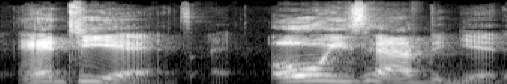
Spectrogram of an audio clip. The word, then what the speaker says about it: Auntie Anne's: Every time I go to the mall, I have to get me some Aunt Annie's. Or Auntie Anne's. I always say it wrong, but Auntie Anne's.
